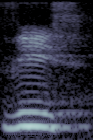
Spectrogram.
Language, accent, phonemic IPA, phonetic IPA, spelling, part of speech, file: Armenian, Eastern Armenian, /viz/, [viz], վիզ, noun, Hy-վիզ.ogg
- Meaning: 1. neck 2. isthmus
